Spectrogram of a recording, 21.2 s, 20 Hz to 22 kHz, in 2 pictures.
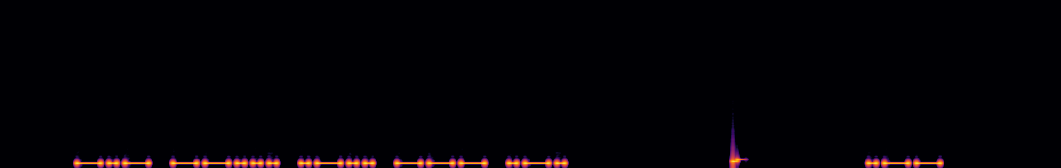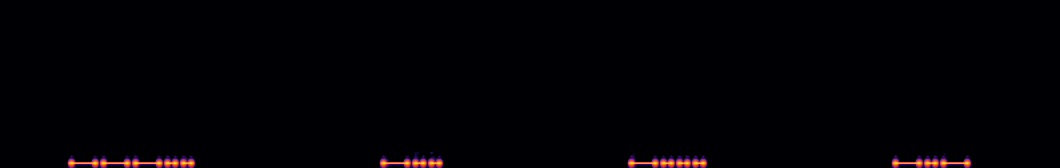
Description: Morse code, heard as a keyed tone, about 15 wpm, spaced as for 6 wpm, 700 Hz. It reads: K7LOR W8DBK
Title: USA Call Signs - 5 Characters - 8x Character Spacing - 15wpm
